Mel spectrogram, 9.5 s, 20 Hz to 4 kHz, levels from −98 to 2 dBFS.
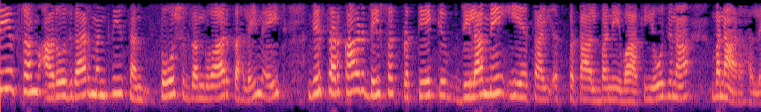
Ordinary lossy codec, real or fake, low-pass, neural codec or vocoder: none; real; 3.6 kHz; none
